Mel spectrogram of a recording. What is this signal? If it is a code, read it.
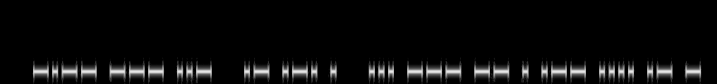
Morse code, heard as a keyed tone, about 25 wpm, 600 Hz. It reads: YOU ARE SOMEWHAT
